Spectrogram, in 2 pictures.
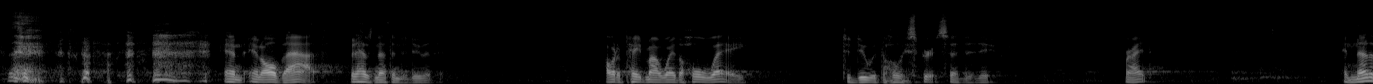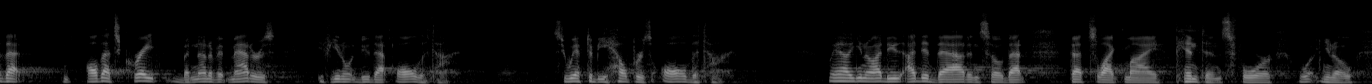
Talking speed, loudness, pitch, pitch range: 175 wpm, -37 LUFS, 115 Hz, 105-125 Hz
